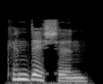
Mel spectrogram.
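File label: "condition", English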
